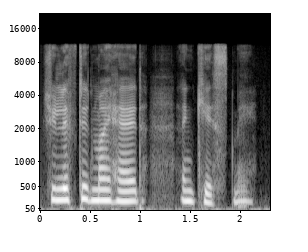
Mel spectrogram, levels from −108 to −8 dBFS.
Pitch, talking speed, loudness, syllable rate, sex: 205 Hz, 180 wpm, -18 LUFS, 5.1 syllables/s, female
